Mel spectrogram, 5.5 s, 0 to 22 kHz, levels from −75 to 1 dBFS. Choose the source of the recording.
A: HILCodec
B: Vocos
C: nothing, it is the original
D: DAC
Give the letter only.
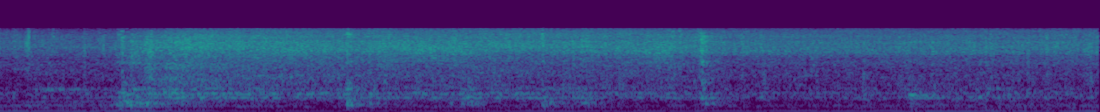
B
